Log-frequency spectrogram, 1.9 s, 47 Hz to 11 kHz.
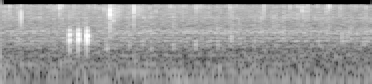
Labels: {"label": "biophony, damselfish", "recorder": "SoundTrap 500"}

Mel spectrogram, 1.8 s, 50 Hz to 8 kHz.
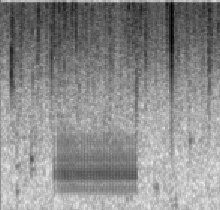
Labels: {"label": "biophony, croak", "recorder": "SoundTrap 500"}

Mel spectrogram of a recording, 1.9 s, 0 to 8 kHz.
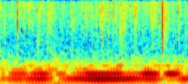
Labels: {"label": "biophony, midshipman", "recorder": "SoundTrap 500"}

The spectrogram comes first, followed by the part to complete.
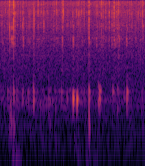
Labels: {"label": "ambient", "recorder": "HydroMoth"}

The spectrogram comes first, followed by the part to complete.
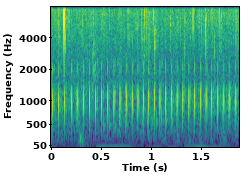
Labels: {"label": "biophony, rattle", "recorder": "SoundTrap 500"}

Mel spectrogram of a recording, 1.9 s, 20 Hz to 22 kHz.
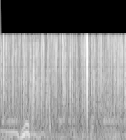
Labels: {"label": "biophony, cascading saw", "recorder": "SoundTrap 600 or HydroMoth"}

